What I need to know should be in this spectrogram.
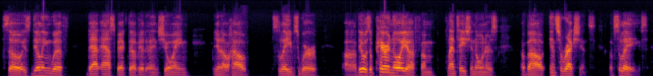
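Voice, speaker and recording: A man with a deep voice, a guest voiceover artist speaking in a measured, unhurried way with frequent fillers in a podcast interview. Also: a little mellow, no room sound, muffled recording.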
